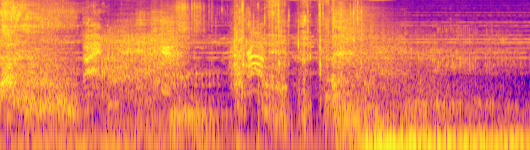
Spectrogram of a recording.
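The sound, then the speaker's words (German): A dog growls and snarls loudly, a rough, continuous rumble lasting several seconds with harsh bursts rising near the end, with no talking over it. “Bravo, Hund. Brav. Bist ja doch so was Nutze, blöder Köter.”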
